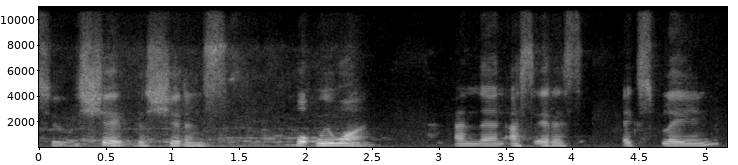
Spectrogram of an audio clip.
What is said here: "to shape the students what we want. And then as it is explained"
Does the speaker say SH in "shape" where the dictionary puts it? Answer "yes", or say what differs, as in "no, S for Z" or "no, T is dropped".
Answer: yes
